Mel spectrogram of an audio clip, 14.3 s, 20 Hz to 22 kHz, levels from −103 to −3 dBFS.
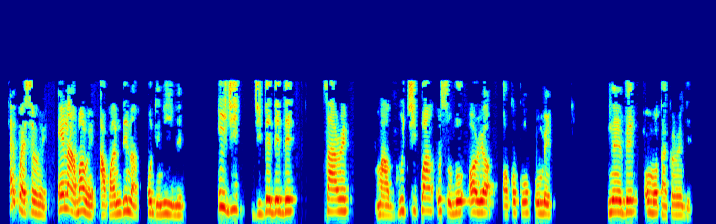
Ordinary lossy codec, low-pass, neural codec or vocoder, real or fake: MP3, 24 kbps; 7.2 kHz; codec, 16 kHz, 6 kbps, DAC; fake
